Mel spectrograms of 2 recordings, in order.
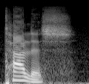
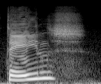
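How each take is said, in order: First: The name is said as two syllables. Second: The name is said as one syllable. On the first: The speaker calls it right. "you will pronounce it by syllables" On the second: The speaker calls it wrong. "You will not pronounce it as"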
